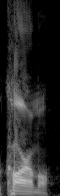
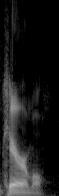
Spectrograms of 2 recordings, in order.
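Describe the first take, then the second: First: Caramel said as "CAR-mul"; alternative caramel pronunciation. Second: Caramel said as "CARE-uh-mel"; three-syllable caramel. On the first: Host corrects himself unsure of the word, caramel as "CAR-mul". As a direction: say caramel with "ah", in two syllables. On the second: Host tells viewers his love of it, caramel as "CARE-uh-mel". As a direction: give caramel its full middle syllable, with an "air" vowel. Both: Shown as a demonstration. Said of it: "I don't know how to say the word".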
